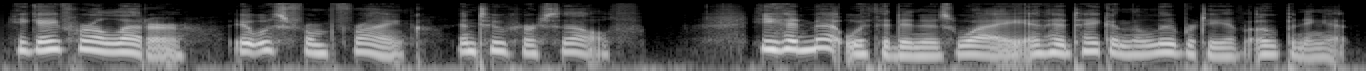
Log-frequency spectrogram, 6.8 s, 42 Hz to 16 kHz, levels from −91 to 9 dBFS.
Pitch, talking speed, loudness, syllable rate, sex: 195 Hz, 245 wpm, -18 LUFS, 6.0 syllables/s, female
